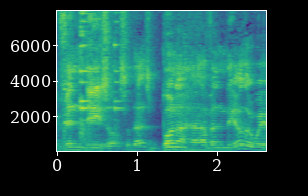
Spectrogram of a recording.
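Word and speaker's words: Bunnahabhain: the end it's like vin diesel so that's bunna have and the other way it's pronounced is bunna heaven uh using you like um in terms of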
